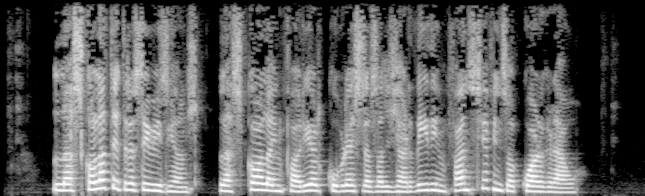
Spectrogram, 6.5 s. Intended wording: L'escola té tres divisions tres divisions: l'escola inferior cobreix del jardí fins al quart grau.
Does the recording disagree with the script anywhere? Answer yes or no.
yes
